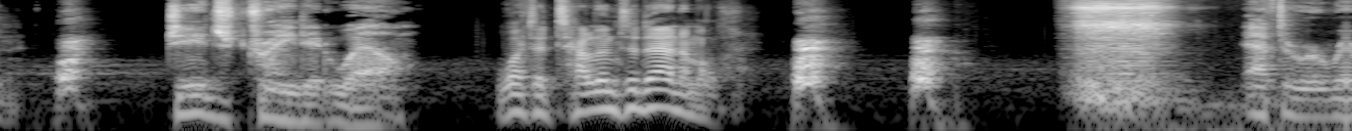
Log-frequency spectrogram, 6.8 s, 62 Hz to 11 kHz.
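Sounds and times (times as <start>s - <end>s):
speech: 0.0s - 3.8s, 6.3s - 6.7s
coyote barking: 0.2s - 0.6s, 3.9s - 5.0s
rush of hissing noise: 5.4s - 6.3s.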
